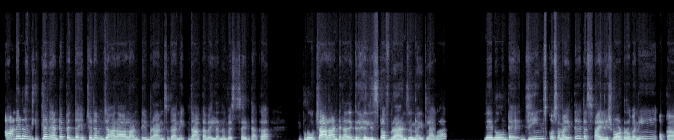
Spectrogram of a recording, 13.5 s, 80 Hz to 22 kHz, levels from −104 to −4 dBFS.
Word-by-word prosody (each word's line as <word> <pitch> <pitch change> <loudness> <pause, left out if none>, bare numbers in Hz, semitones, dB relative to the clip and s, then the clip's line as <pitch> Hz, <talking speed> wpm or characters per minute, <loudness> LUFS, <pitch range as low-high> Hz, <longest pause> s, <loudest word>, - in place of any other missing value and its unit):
ఆ! - - +1 0.2
నేను 360 +1 +5
ఇది 295 -2 -6
ఇట్లనే 325 +1 +3
అంటే 265 +4 +2
పెద్ద 240 -2 0
హెచ్ 260 0 -5
అండ్ 265 - +2
ఎమ్, 280 +1 -1
జారా 235 -2 +2 0.2
లాంటి 225 0 -3
బ్రాండ్స్ 205 0 -4
గానీ, 195 0 -3 0.2
దాకా 185 +2 -2
వెళ్ళను. 180 +1 -4
వెస్ట్ 180 0 -7
సైడ్ 185 -2 -4
దాకా. 170 +8 -5 0.7
ఇప్పుడు 245 +2 0 0.2
చాలా 255 0 +8
అంటే, 235 +2 0
నా 245 - +3
దగ్గర 245 +3 +1 0.2
లిస్ట్ 230 +3 -2
ఆఫ్ 270 - -4
బ్రాండ్సున్నాయి 215 -2 +2
ఇట్లాగా. 190 +4 -6 0.9
నేను 255 +1 +4
అంటే 280 +5 +1 0.3
జీన్స్ 315 +8 -1
కోసమైతే 260 0 -1
థ - - +3
స్టైలిష్ 250 -2 0
వార్డ్‌రోబ్ 220 -2 +1
అని 260 +8 -3 0.4
ఒక 220 - -20
235 Hz, 160 wpm, -22 LUFS, 205-265 Hz, 0.9 s, చాలా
